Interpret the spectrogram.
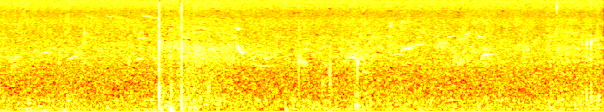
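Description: Near silence of open countryside, with faint, scattered bird chirps and two soft clicks about a second and a half in.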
